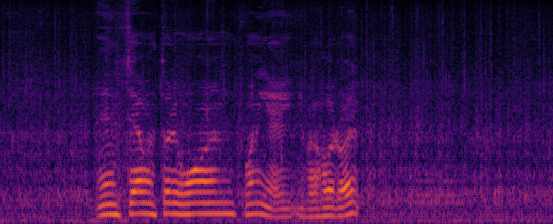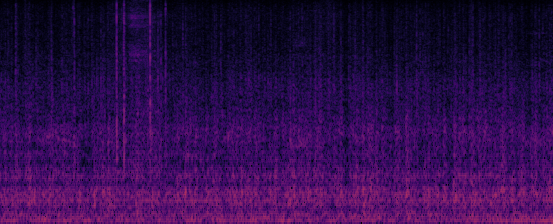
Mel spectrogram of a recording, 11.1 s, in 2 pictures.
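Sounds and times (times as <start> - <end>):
rain on a car: 0.0 - 11.0
sharp clicks: 6.6 - 7.2.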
